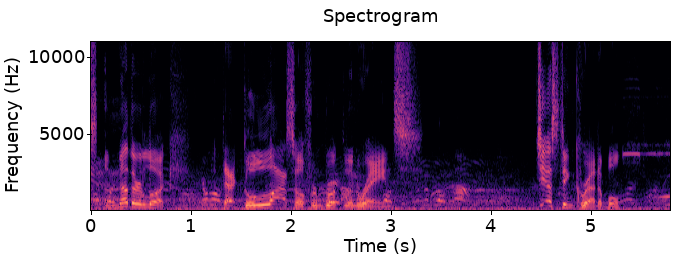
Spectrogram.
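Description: A man with a high voice speaks at a fairly slow pace, stopping often for long pauses. Crowd noise carries in the background. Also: lively intonation. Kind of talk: live sports commentary. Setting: stadium commentary feed for a match broadcast. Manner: clipped, fluent narration of each touch.

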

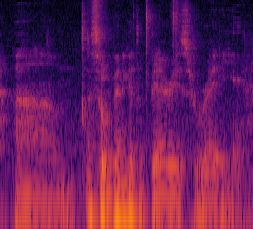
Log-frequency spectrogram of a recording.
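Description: Background noise can clearly be heard. Over it, a man talks at a moderate speed. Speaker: ASMR creator. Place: home room.

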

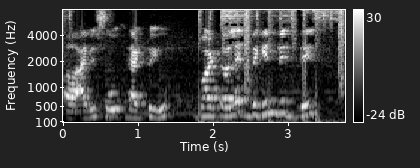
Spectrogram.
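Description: A woman talks at a fairly slow pace. Clear music plays in the background. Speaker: home decor vlogger. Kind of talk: casual vlog chat. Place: home room.

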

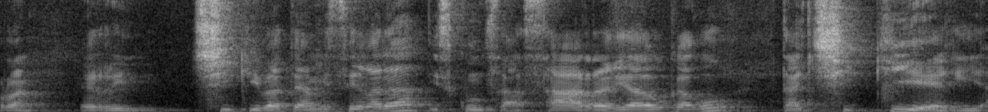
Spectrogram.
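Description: Lively intonation runs through this man's fairly high-pitched voice. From Basque Country. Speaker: cartoonist presenting his comic book. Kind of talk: book presentation talk. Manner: hesitant, many fillers. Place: hall. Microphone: camera far.

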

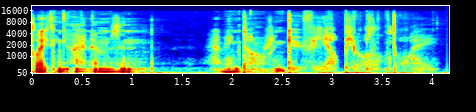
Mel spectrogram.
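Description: Whispering at a moderate pace, a man speaks. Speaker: ASMR creator. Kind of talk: soft-spoken ASMR chat about video games. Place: home room. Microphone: handheld.

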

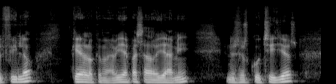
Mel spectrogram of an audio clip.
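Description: Captured in a very clean recording with a silent background, a man's voice has a dry, close sound with no echo. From Spain, Pamplona (Navarre). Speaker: podcast host, dietitian-nutritionist. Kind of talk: casual chat.

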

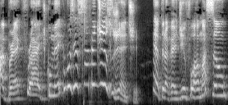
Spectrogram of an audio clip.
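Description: With a quiet background, a man speaks at a fairly slow pace. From Brazil. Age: 60s. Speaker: coin collecting youtuber. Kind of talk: tutorial. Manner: animated. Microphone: phone near.

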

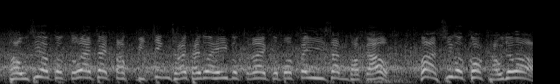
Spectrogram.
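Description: Over crowd noise in the background, a man talks very fast at an extremely high pitch, his intonation fairly even. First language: Cantonese (speaking Vietnamese). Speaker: football commentator. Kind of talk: live commentary.

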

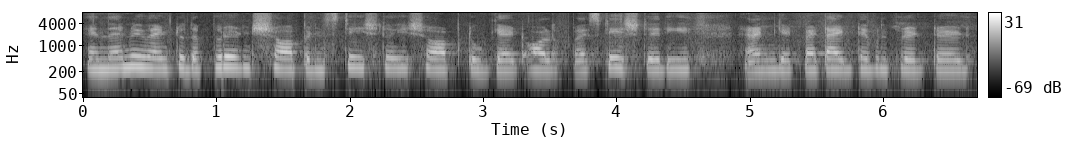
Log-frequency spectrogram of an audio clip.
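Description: Noticeable background noise sits behind a woman's voice. She speaks at a fairly high pitch with monotone, flat intonation. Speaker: college student. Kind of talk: casual vlog narration.

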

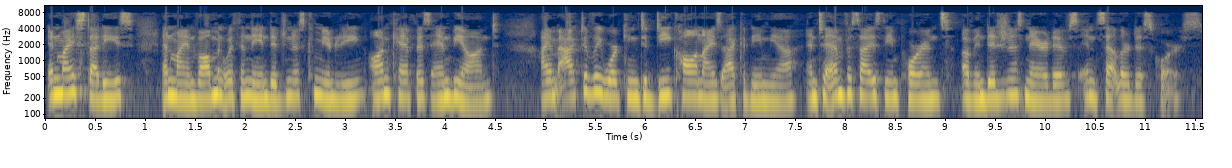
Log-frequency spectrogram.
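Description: A somewhat breathy woman with a Canadian accent, medium pitch, monotone, flat intonation and a very fast pace. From Six Nations of the Grand River, Ontario, Canada; Ontario, Canada. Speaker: student event host. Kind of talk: formal event hosting, scripted. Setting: room with live audience. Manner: formal. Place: hall. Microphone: handheld.

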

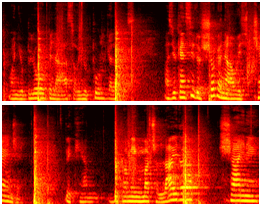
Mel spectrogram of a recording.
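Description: Over loud background noise, a man speaks at a very slow pace with ordinary pitch variation. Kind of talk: tutorial. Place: kitchen.

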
